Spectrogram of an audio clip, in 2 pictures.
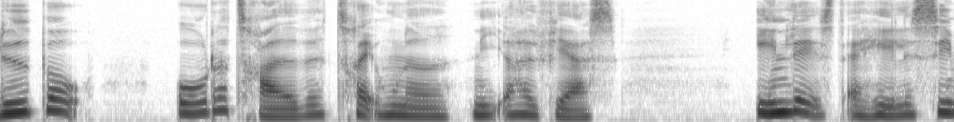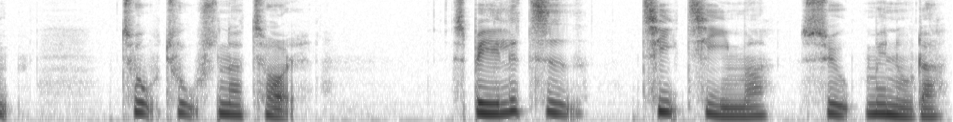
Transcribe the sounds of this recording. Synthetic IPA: lyð̞ˠb̥ɔ̽ʊ̰ | ɔ̽ːɾ̥ɒt͡sʰʁað̞ˠʋət͡sʰʁɛ̰ːɦunɐð̞ˠnḭːʔɒ̽ɦælfjæɐs | e̝nlḛːsd̥æɦeləsim̰ | t͡sʰo̝̰ːt͡sʰṵːsn̩ɒ̽t͡sʰɒ̽l̰ | sb̥e̝lət͡sʰið̞̰ˠ | t͡sʰḭːt͡sʰiːmɐsyʊ̰minudɐ

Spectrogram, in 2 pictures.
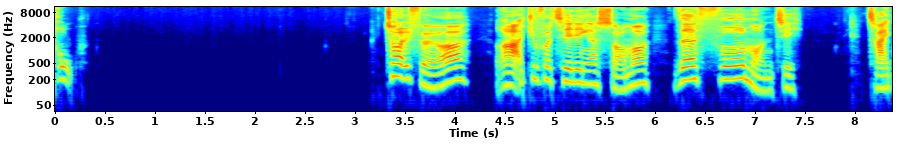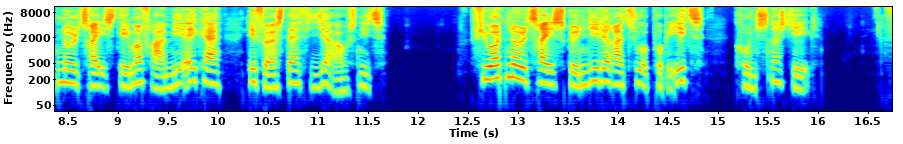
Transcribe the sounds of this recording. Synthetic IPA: t͡sʰʁṵː | t͡sʰɒ̽l̰fɶɐ | ʁɑ̰̈ːd̥jo̝fɒ̽t͡sʰel̰e̝ŋɐsɒ̽mɐ | ðəfolmɒnt͡sʰe | t͡sʰʁad̥n̩ːɔ̽lt͡sʰʁɛ̰ːsd̥emɐfʁɑ̈æme̝ɐ̰ʁikʰæ | d̥e̝fɶɐsd̥əæfiːɐɑ̈ʊsnid̥ | fjo̝ɐd̥n̩ːɔ̽lt͡sʰʁɛ̰ːsɡ̥ønlid̥eʁɑ̈t͡sʰuɐ̰pʰɒ̽b̥e̝e̝d̥ | kʰɔ̽nsd̥nɐɕḛːl

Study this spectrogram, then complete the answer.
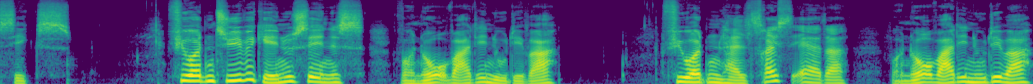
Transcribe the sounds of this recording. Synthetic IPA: seɡ̥s | fjo̝ɐd̥n̩t͡sʰyːʋəɡ̥enusen̰əs | ʋɒnɒ̰ːʋɑ̈d̥e̝nud̥e̝ʋɑ̈ | fjo̝ɐd̥n̩ɦælt͡sʰʁasæɐd̥ɑ̈ | ʋɒnɒ̰ːʋɑ̈ɾ̥e̝nud̥e̝ʋɑ̈

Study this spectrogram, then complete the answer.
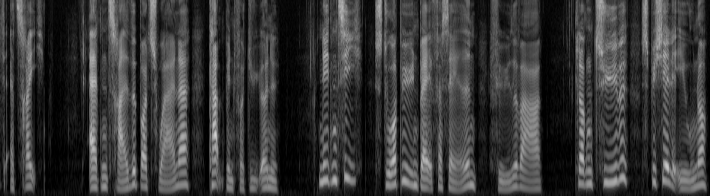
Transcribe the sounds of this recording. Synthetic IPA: d̥æɐt͡sʰʁɛ̰ː | ʔæɐd̥ent͡sʰʁaðˠʋəb̥ɒsʰuænæ | kʰɑ̈m̰b̥ənfɒ̽d̥y̰ːɐnə | ne̝d̥n̩t͡sʰḭː | sd̥o̝ɐb̥y̰ːn̩b̥ɛ̰ːfæsɛːð̞ˠən̩ | føːðˠəʋɑ̈ː | kʰlɒ̽ɡ̥n̩t͡sʰyːʋə | sb̥e̝ɕiel̰əʔeʊnɐ

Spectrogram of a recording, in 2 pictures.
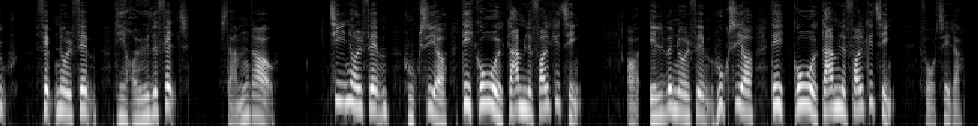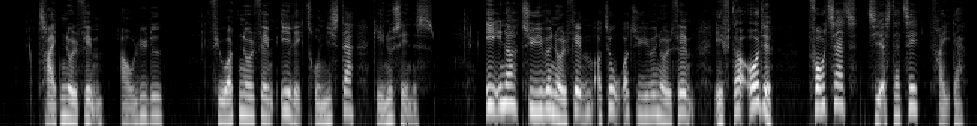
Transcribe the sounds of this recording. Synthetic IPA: ʊ̰ | fem̰nɔ̽lfem̰ | d̥e̝ʁœːðˠəfel̰d̥ | sɑ̈mn̩d̥ʁɑ̈ʊ | t͡sʰḭːnɔ̽lfem̰ | huɡ̥siɐd̥e̝ɡ̥o̝ːəɡ̥ɑ̈mləfɒ̽lɡ̥ət͡sʰe̝ŋ̰ | ɒ̽elʋənɔ̽lfem̰huɡ̥siɐd̥e̝ɡ̥o̝ːəɡ̥ɑ̈mləfɒ̽lɡ̥ət͡sʰe̝ŋ̰ | fɒːd̥sed̥ɐ | t͡sʰʁad̥n̩ːɔ̽lfem̰ | ɑ̈ʊlyd̥ð̩ˠ | fjo̝ɐd̥n̩ːɔ̽lfem̰e̝leɡ̥̚t͡sʰʁo̝nisd̥æ | ɡ̥enusen̰əs | e̝ːnɒ̽t͡sʰyːʋənɔ̽lfem̰ʔɒ̽t͡sʰo̝̰ːʔɒt͡sʰyːʋənɔ̽lfem̰efd̥ɐʔɔ̽ːd̥ə | fɒːd̥sæd̥t͡sʰiɐ̰sd̥æt͡sʰe̝ | fʁɛ̰ːd̥æ

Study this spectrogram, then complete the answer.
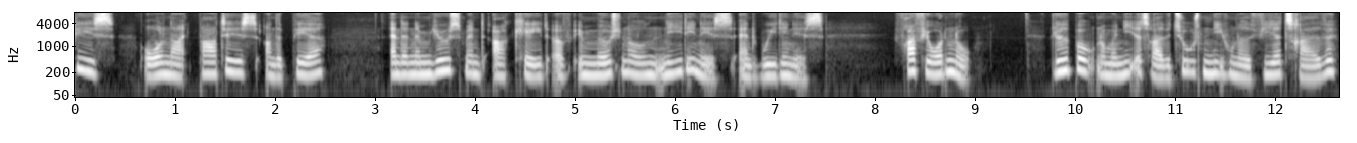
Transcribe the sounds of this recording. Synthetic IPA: is | ʔɔːlnɑ̈ɪd̥̚pʰɑdʰisɒnðəpʰeɐ | ʔæ̃ndænæmjuːsmənd̥ɑ̈kʰeːd̥ɒ̽fimoʊɕonəlˠniːdinesæ̃nd̥wiɾines | fʁɑ̈fjo̝ɐd̥n̩ɒ̰ː | lyðˠb̥ɔ̰ʊ̰nɔ̽mɐnḭːʔɒt͡sʰʁɑ̈ð̞ˠʋət͡sʰṵːsn̩nḭːɦunɐð̞ˠɒ̽fiːɐɒt͡sʰʁɑð̞ˠʋə

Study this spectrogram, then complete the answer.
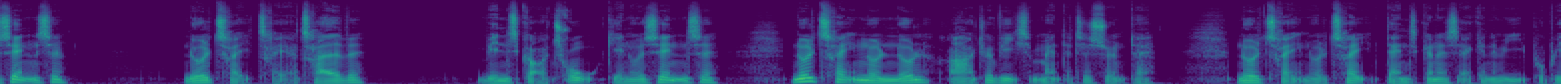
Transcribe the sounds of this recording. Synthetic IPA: sen̰l̩sə | nɔ̽lt͡sʰʁɛ̰ːt͡sʰʁɛ̰ːɒt͡sʰʁɑð̞ˠʋə | menəsɡ̥ɐɒ̽t͡sʰʁo̝̰ːɡ̥enuð̞ˠsen̰l̩sə | nɔ̽lt͡sʰʁɛ̰ːnɔ̽lnɔ̽lʁɑ̈ːd̥jo̝ʋḭːsmæn̰d̥æt͡sʰe̝søn̰d̥æ | nɔ̽lt͡sʰʁɛ̰ːnɔ̽lt͡sʰʁɛ̰ːd̥ænsɡ̥ɐnəsækʰæd̥emḭːpʰɒ̽pʰe

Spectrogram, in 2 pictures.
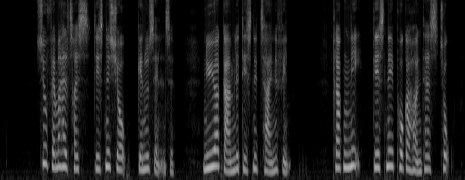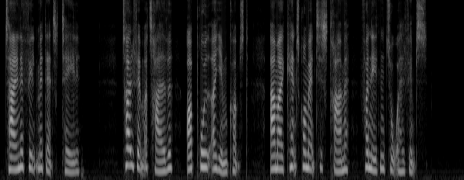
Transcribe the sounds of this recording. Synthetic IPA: syʊ̰fem̰ɒ̽ɦælt͡sʰʁasd̥isniɕɒʊ̰ɡ̥enuðˠsen̰l̩sə | nyːɒ̽ɡ̥ɑ̈mləd̥isnit͡sʰɑ̈ɪnəfil̰m | kʰlɒ̽ɡ̥n̩nḭː | d̥isnipʰo̝ɡ̥æɦɒ̽nd̥ʰæst͡sʰo̝̰ː | t͡sʰɑ̈ɪnəfil̰mːed̥æn̰sɡ̥̚t͡sʰɛːlə | t͡sʰɒ̽l̰fem̰ɒ̽t͡sʰʁɑ̈ð̞ˠʋə | ʔɒ̽b̥̚ʁuð̞̰ˠɒ̽jem̩kʰɒ̽m̰sd̥ | ʔɑ̈məʁikʰɛ̰ːnsɡ̥ʁo̝mæn̰d̥isɡ̥̚d̥ʁɑ̈ːmæ | fʁɑ̈ne̝d̥n̩t͡sʰo̝̰ːɒ̽hælfem̰s

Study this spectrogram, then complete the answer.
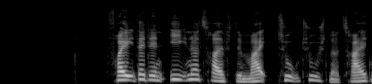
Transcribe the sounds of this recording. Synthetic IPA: fʁɛːd̥æd̥ene̝ːnɒt͡sʰʁaðˠfd̥əmɑ̈ɪ̰t͡sʰo̝̰ːt͡sʰṵːsn̩ɒ̽t͡sʰʁad̥n

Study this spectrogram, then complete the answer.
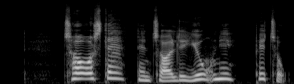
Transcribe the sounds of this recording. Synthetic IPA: t͡sʰɒːsd̥æd̥ent͡sʰɒ̽ld̥əjṵːnipʰe̝t͡sʰo̝̰ː

